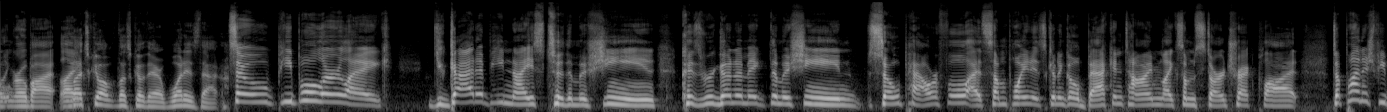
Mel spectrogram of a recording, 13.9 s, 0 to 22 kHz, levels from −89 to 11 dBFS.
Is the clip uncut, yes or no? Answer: no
